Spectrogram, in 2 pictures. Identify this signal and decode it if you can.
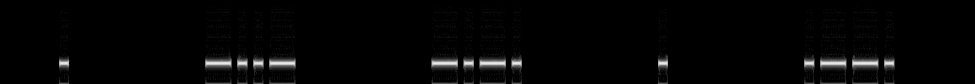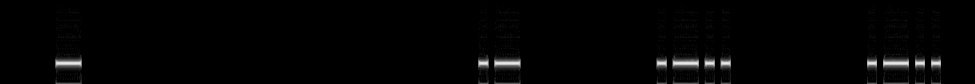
Morse code, heard as a keyed tone, about 15 wpm, spaced as for 5 wpm, 1000 Hz. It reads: EXCEPT ALL
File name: qotdfiles / 5wpm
